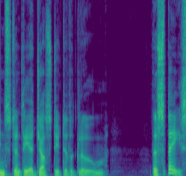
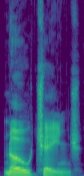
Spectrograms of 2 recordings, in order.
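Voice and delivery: firm, louder order with mild force; understated command, louder than the narration; 5 dB louder than usual. A narrator's reading. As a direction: give a decisive order from the bridge. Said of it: "he commanded".

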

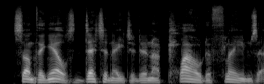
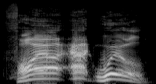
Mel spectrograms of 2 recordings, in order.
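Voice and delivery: drawn-out, very high battle shout; full-force command to open fire; bellowed order; 10 dB louder, much slower than usual. Acted. Captain unleashing his gunners, bellowed order. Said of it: "ordered Dzansk".

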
